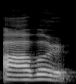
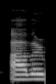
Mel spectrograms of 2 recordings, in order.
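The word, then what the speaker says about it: hour: अब हम देखेंगे आवर, आवर मीन्स घंटा, जो कि एच से स्टार्ट है और कॉन्सोनेंट लेटर है, जबकि इसका उच्चारण जो है आ से स्टार्ट हो रहा है, जो वॉवेल साउंड है, तो इसलिए हम यहाँ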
